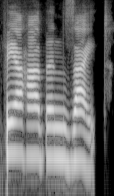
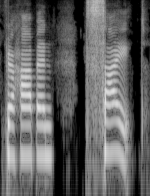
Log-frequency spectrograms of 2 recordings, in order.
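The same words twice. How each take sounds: First: Zeit begins with a plain z sound. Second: Zeit begins with a ts sound. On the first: The speaker calls it wrong. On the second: The speaker calls it right. "Like a T S"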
